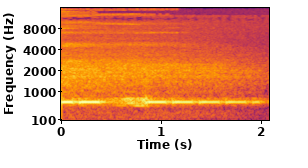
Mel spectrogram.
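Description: A single steady held tone, slowly fading, over faint hiss.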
